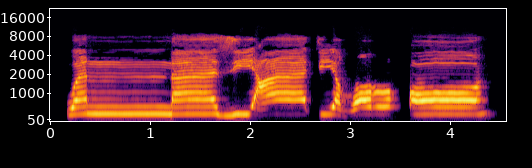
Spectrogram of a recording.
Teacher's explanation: Jadi lamnya tidak dibaca melainkan langsung diidghamkan atau langsung dimaksudkan ke huruf syamsiyah yaitu huruf nun yang ditandai dengan tasydid. Huruf nun tasydid juga wajib gunnah, wajib didengung sepanjang 2 harokat ya. Nah, juga di sini mat tabi'i dibaca panjang 2 harokat.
